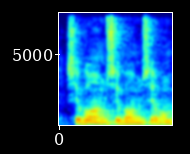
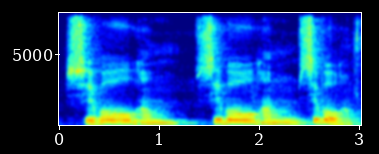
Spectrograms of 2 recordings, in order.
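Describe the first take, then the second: First: The phrase is said quickly and hurriedly. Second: The phrase is said slowly and calmly. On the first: The speaker calls it wrong. "जल्दी जल्दी नहीं बोलना है। ... ऐसे नहीं बोलना है" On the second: The speaker calls it right. "बोलना आराम आराम से है"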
